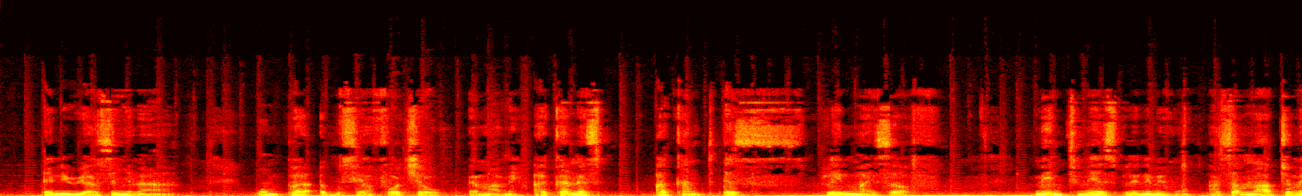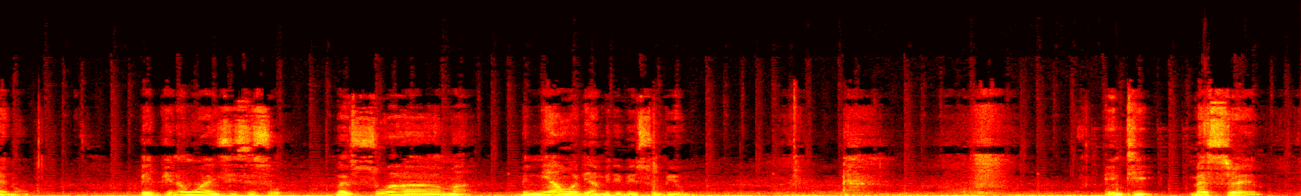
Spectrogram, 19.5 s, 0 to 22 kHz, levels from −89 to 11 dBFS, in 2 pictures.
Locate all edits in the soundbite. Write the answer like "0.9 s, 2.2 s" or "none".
none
